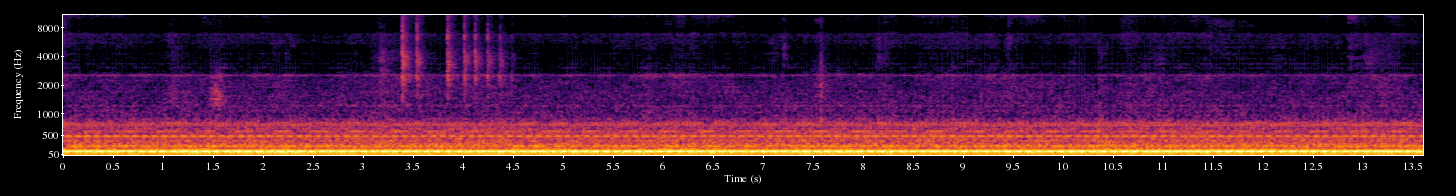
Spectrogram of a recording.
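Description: Steady low hum, even throughout, with a few faint light clicks about three to four seconds in.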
